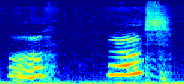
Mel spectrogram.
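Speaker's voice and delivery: high, small, teary creature whimper; a scared little blob caught out. A narrator's reading. Goo whimpering as Mike stares him down. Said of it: "he whimpers".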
